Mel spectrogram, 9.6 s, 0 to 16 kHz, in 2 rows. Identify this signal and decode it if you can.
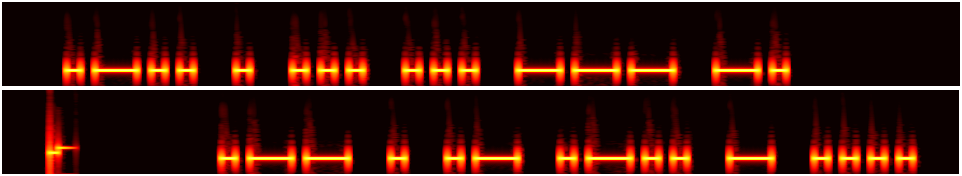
Morse code, heard as a keyed tone, about 17 wpm, 700 Hz. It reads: LESSON WEALTH
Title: Sentences from Top 1200 Words - New Word Drill Alt - 17wpm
